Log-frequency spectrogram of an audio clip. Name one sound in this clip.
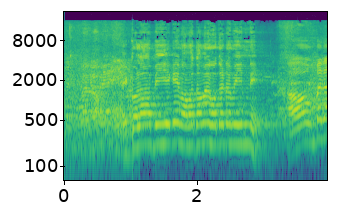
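A young man speaks into a microphone over a loudspeaker.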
